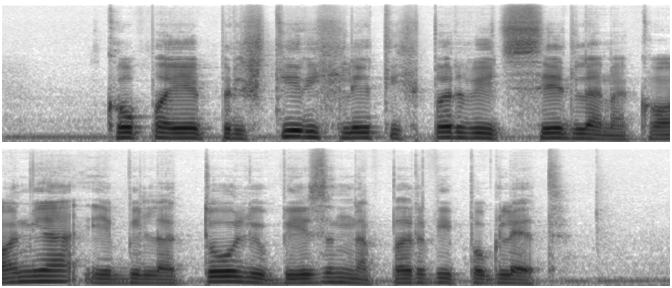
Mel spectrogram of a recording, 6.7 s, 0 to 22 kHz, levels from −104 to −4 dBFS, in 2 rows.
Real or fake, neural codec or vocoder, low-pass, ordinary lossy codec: fake; codec, 44.1 kHz, 7.8 kbps, Pupu-Codec; 19.8 kHz; none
